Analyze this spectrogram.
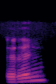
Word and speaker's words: eren: There are also this weird kind of plural where you add eren, which is pronounced as uren.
